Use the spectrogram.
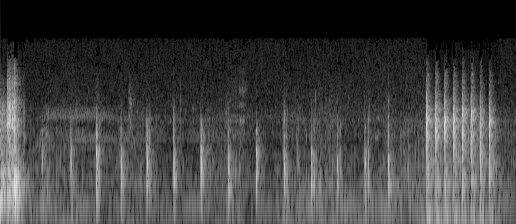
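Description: Heavy pounding on a door as people try to get Lomax to open it, a steady series of loud thuds about twice a second, ending in a rapid, harder flurry of blows as they try to break it down. No voices are heard.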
